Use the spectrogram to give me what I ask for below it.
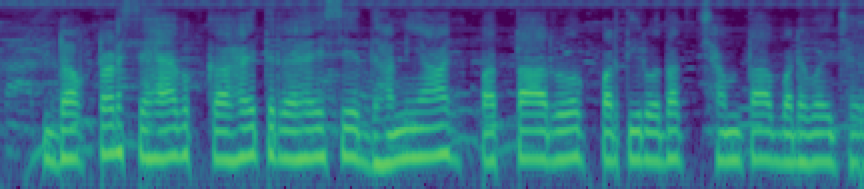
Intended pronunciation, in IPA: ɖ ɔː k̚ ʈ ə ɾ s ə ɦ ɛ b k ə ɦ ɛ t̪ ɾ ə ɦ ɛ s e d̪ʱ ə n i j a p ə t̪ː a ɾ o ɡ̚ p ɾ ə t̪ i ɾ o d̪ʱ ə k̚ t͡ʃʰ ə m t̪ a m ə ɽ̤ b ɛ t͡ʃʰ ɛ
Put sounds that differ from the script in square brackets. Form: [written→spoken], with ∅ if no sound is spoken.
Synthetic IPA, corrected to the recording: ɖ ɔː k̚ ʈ ə ɾ s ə ɦ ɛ b k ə ɦ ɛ t̪ ɾ ə ɦ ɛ s e d̪ʱ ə n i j a p ə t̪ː a ɾ o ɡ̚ p ɾ ə t̪ i ɾ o d̪ʱ ə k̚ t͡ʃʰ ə m t̪ a [m→b] ə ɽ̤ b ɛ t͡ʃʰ ɛ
